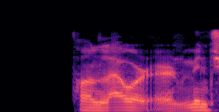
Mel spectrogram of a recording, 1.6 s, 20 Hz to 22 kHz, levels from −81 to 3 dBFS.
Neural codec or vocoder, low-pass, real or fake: none; 7.2 kHz; real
